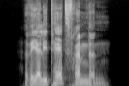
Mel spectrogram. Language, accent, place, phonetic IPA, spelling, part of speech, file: German, Germany, Berlin, [ʁealiˈtɛːt͡sˌfʁɛmdn̩], realitätsfremden, adjective, De-realitätsfremden.ogg
- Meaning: inflection of realitätsfremd: 1. strong genitive masculine/neuter singular 2. weak/mixed genitive/dative all-gender singular 3. strong/weak/mixed accusative masculine singular 4. strong dative plural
